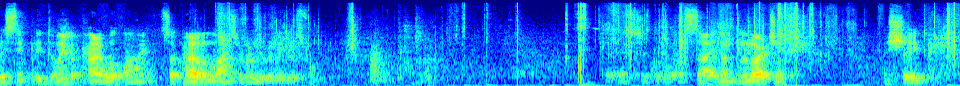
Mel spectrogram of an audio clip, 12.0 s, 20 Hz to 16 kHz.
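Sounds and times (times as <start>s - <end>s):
paper rustling: 2.6s - 6.1s, 7.5s - 12.0s.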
